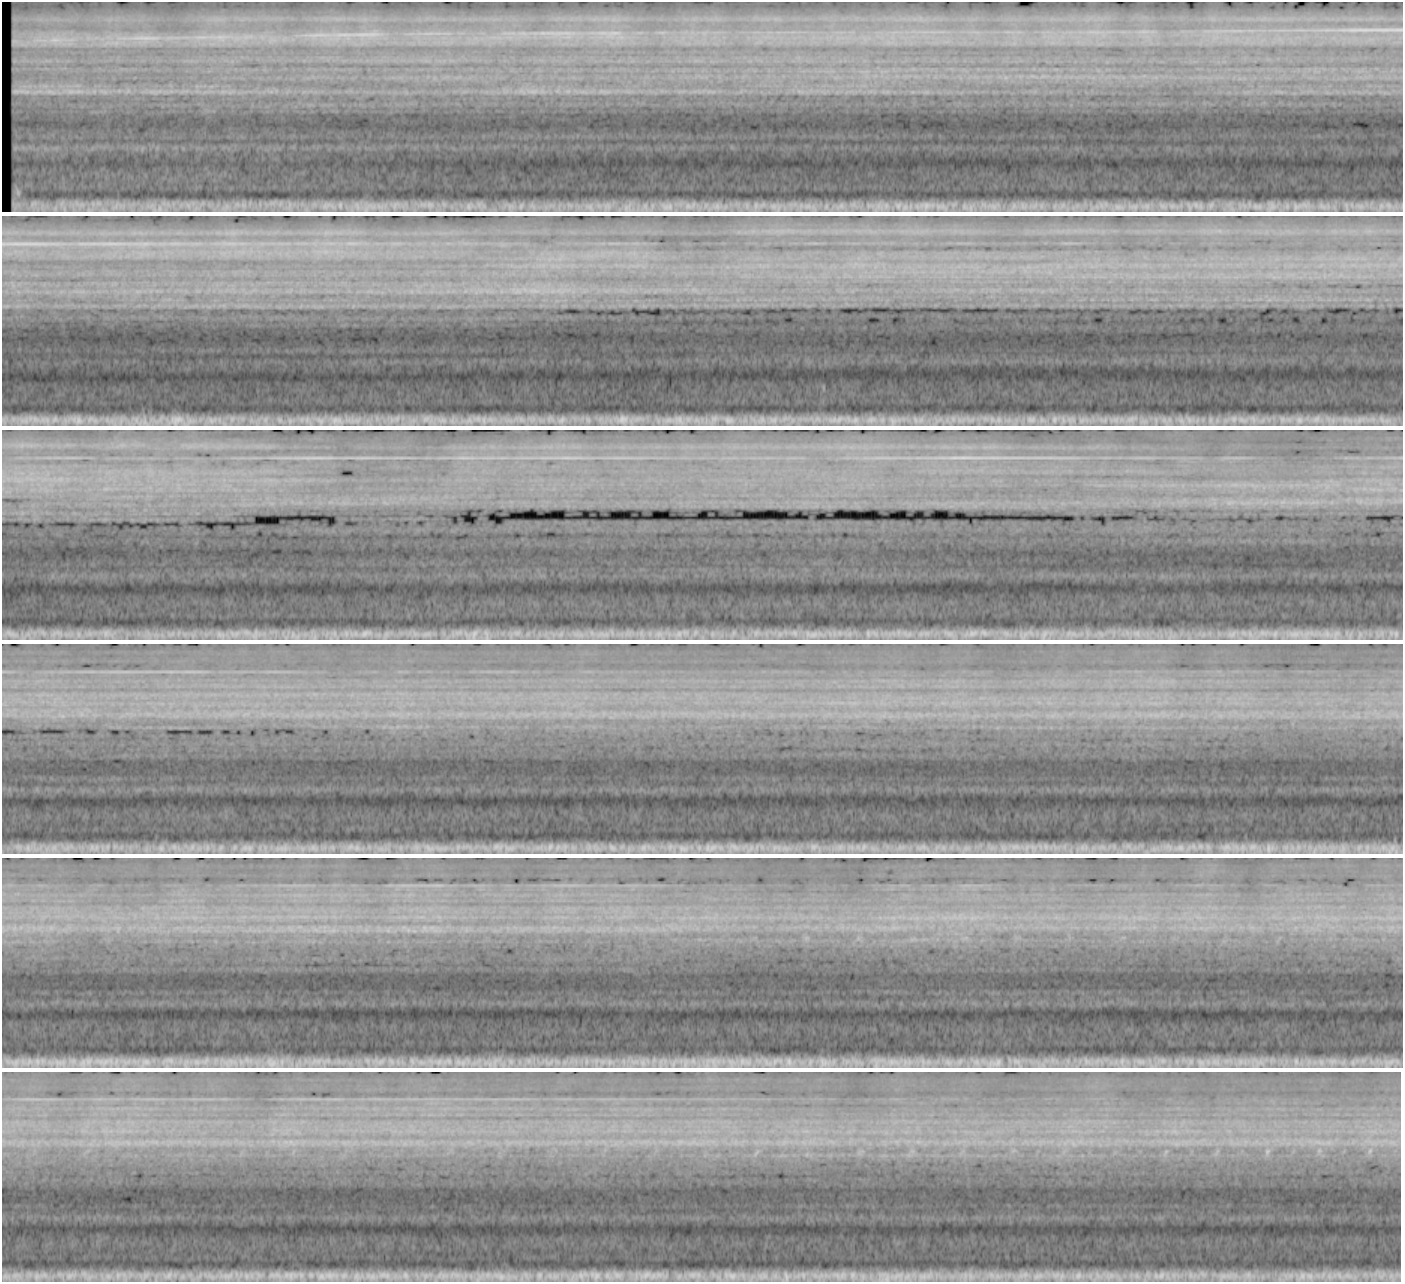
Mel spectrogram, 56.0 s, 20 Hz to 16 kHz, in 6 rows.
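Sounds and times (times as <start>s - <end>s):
helicopter jet-like rushing hiss: 0.1s - 56.0s
high-pitched turbine whine: 0.1s - 56.0s.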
